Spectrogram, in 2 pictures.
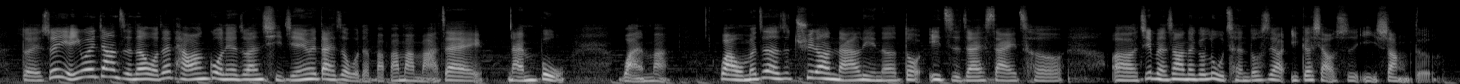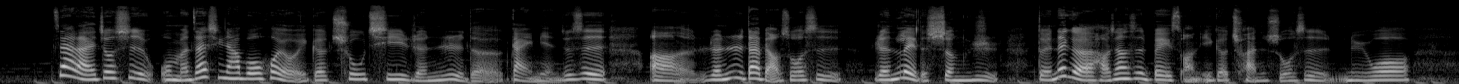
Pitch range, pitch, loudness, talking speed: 190-245 Hz, 210 Hz, -25 LUFS, 260 characters per minute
